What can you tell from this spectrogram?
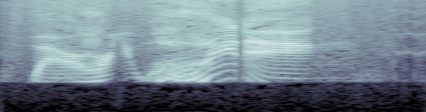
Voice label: taunt, voice commands, bot; svencoop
